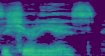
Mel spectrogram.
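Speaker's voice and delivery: a fond whisper to himself. Real, not acted. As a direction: whisper it, with no voice behind it. Whispered repeat.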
